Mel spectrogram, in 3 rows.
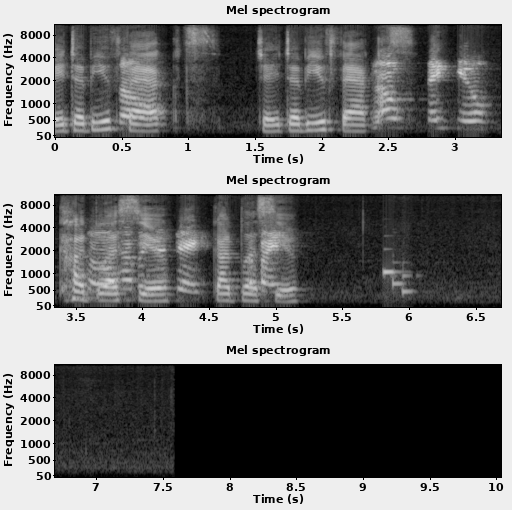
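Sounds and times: person saying bye on phone: 0.5 - 0.8, 2.4 - 5.2.

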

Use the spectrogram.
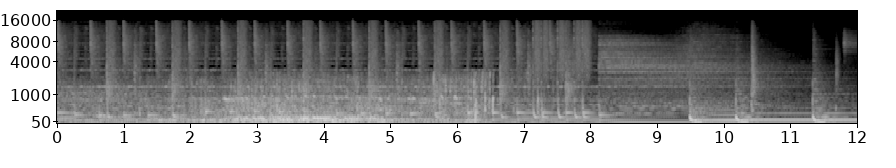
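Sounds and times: electronic music with steady beat: 0.0 - 10.7.

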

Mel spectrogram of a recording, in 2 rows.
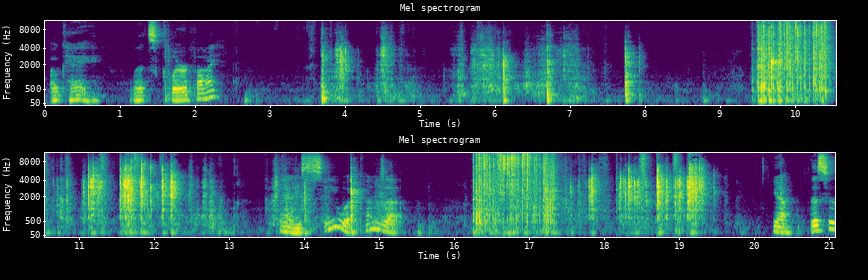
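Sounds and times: tarot cards being shuffled: 9.4 - 15.2, 16.2 - 19.7.

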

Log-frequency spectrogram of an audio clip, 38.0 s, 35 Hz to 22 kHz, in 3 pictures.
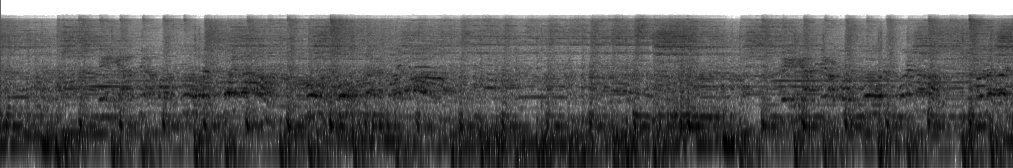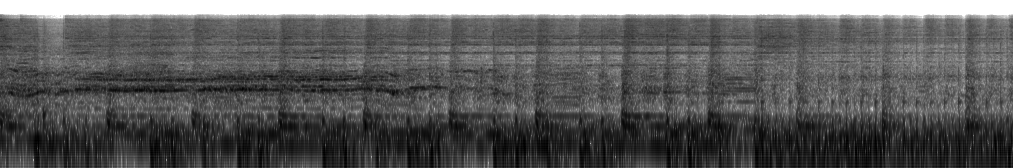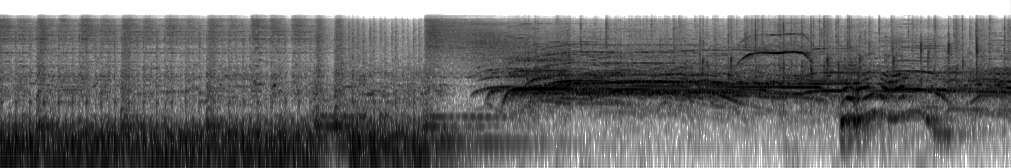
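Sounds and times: crowd cheering and shouting: 0.0 - 23.0, 25.2 - 37.9
heavy metal band playing: 0.0 - 32.5.

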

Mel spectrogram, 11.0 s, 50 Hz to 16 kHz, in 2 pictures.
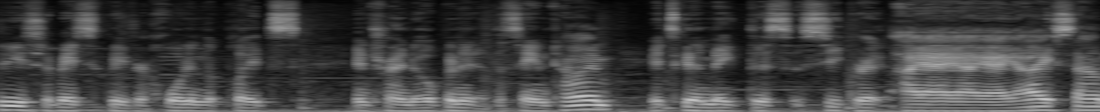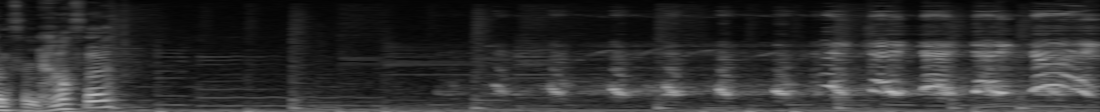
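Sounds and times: toy speaker yelping cry: 7.8 - 11.0.

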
